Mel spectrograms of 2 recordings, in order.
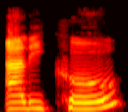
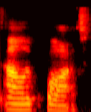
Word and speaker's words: Aliquot: a French word, but it certainly has a bit of a French feel to it. So however you pronounce it is fine, but I think in the science community, it is aliquot.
